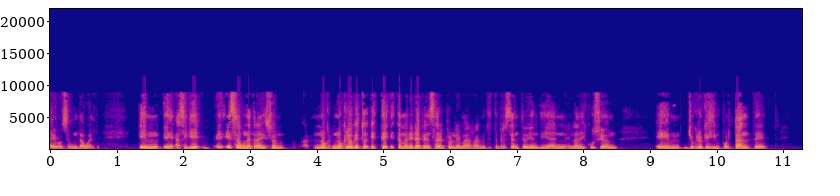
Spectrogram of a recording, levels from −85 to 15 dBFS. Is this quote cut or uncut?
uncut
